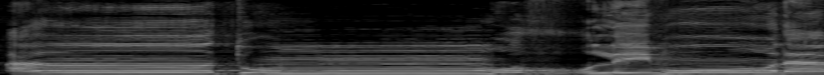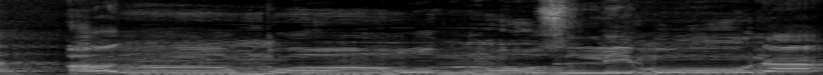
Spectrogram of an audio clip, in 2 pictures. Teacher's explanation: একটা নুন সাকিনের ইখফার গুণ না, আর একটা মিম সাকিনের ইদগামের গুণ না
